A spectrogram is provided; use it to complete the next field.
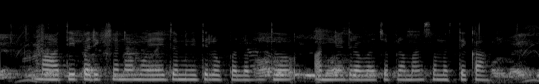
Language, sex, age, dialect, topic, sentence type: Marathi, female, 18-24, Standard Marathi, agriculture, question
